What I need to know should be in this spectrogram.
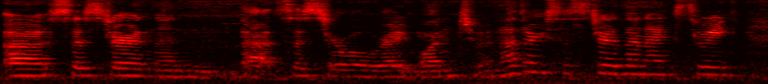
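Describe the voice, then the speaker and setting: A woman at medium pitch, with audible room echo and noticeable background noise. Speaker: sorority officer, college student. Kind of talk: casual interview. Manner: loud; hesitant fillers.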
